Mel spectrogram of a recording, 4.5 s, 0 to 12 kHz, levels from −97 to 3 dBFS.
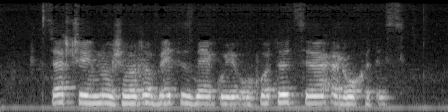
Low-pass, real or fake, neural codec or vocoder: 10.8 kHz; fake; codec, 24 kHz, 0.9 kbps, WavTokenizer, medium speech release version 1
